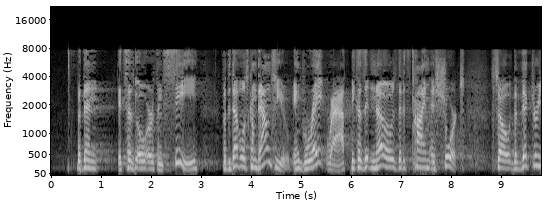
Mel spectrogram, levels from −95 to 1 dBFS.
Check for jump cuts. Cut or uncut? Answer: cut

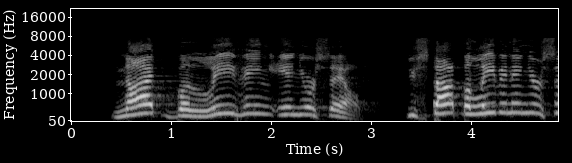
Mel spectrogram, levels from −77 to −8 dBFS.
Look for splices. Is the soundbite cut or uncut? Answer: cut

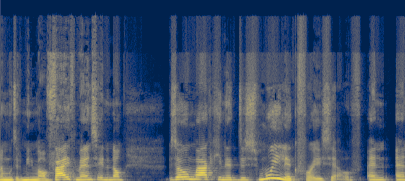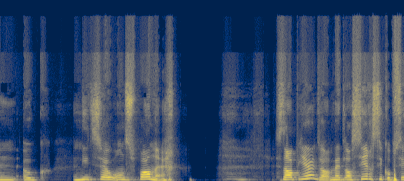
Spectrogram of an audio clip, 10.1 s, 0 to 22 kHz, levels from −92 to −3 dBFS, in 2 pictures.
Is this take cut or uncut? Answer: cut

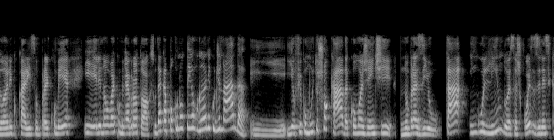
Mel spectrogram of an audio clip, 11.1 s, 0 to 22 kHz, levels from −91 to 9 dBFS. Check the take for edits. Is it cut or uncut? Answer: cut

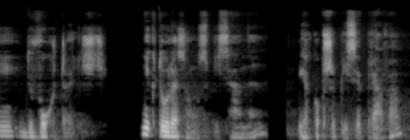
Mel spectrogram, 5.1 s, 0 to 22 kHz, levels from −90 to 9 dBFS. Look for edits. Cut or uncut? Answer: cut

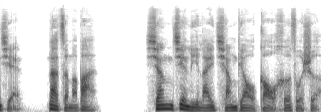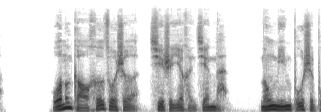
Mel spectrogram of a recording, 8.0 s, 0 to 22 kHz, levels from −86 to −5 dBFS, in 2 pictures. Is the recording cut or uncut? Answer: uncut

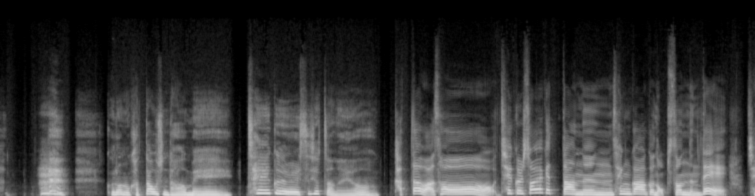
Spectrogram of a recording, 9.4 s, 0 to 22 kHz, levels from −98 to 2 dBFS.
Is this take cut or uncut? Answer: cut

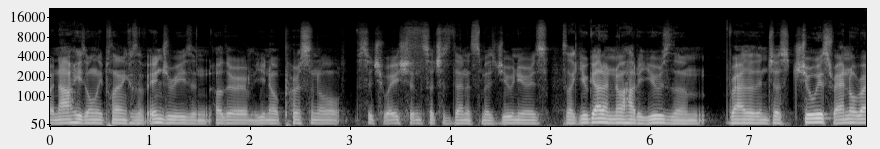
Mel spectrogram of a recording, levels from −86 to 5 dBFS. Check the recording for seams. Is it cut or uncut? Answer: cut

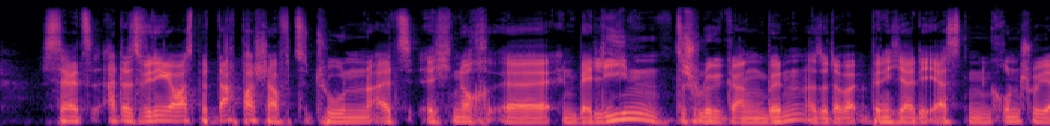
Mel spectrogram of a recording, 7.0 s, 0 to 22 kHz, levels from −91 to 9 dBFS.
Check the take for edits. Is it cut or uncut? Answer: uncut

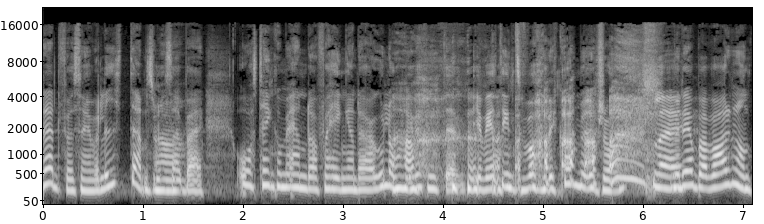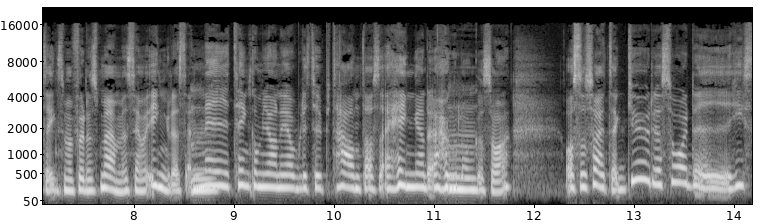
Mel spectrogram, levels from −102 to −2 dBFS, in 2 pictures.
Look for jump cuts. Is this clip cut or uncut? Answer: uncut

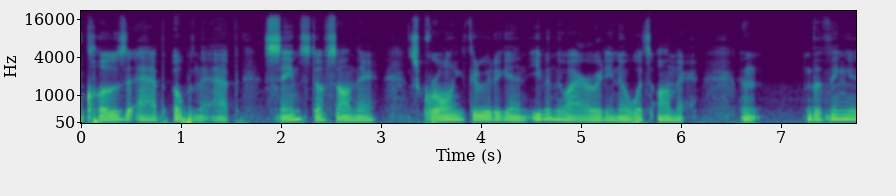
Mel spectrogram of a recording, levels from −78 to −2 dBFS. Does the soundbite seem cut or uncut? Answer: cut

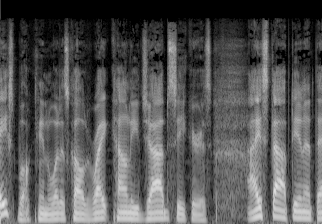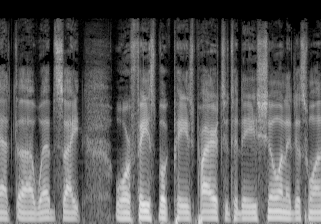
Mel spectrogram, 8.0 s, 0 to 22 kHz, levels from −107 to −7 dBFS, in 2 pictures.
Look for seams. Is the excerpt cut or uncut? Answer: cut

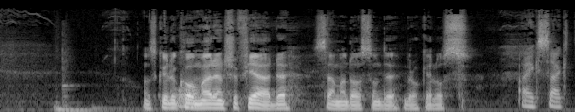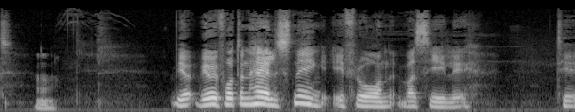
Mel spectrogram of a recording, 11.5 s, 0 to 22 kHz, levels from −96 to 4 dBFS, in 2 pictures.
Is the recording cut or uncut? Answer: uncut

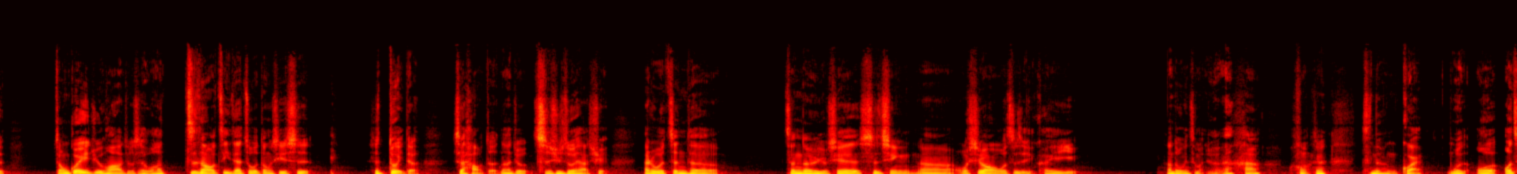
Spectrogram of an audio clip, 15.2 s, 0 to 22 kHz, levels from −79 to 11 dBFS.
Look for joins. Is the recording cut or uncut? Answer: cut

